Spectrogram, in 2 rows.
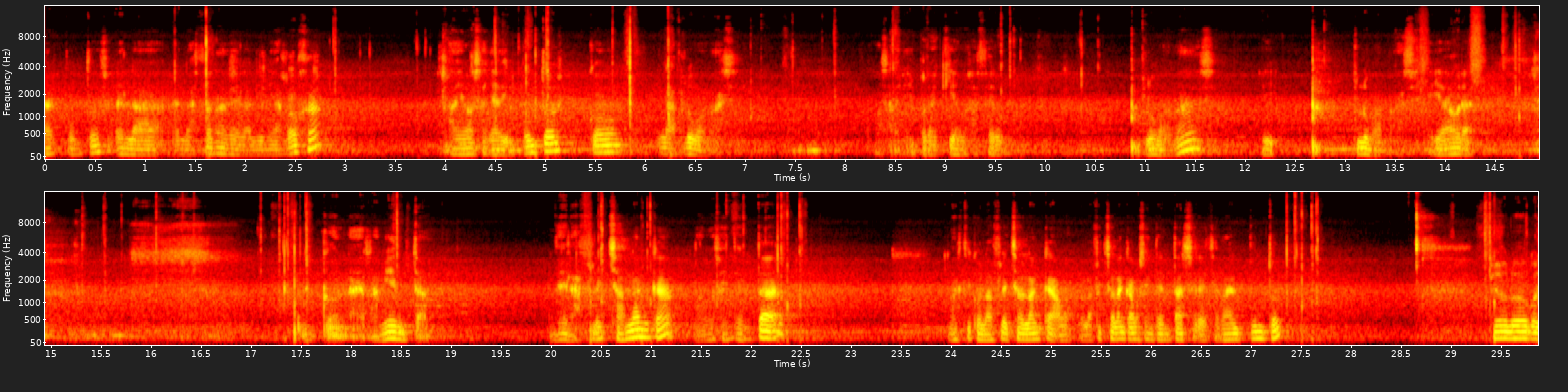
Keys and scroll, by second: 4.9 super+Tab, 6.3 v, 7.9 p, 17.4 super+Tab, 20.3 super+Tab, 20.8 a, 22.3 super+Tab, 27.5 super+Tab, 29.7 shift+c.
